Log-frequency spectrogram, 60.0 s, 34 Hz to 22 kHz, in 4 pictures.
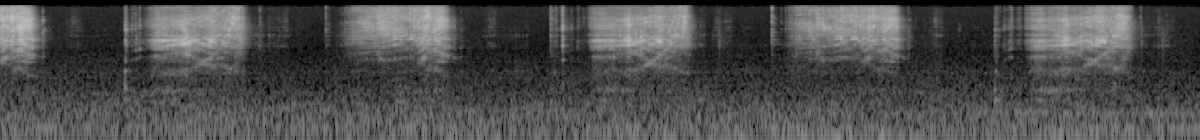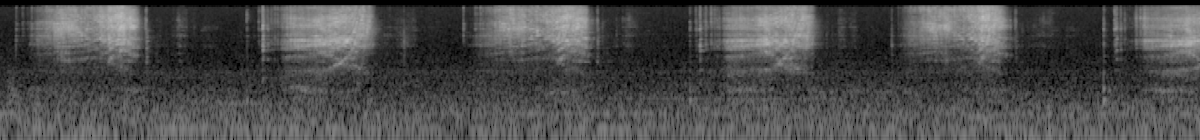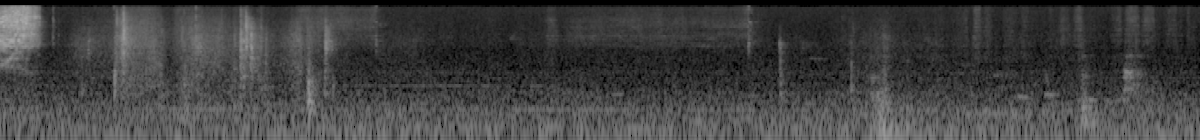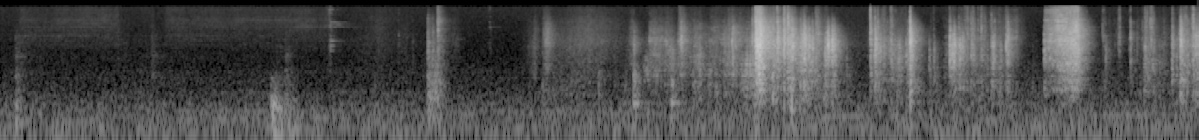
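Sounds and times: knife scraping on whetstone: 0.0s - 0.6s, 1.6s - 3.1s, 4.4s - 5.7s, 7.0s - 8.7s, 9.9s - 11.4s, 12.6s - 14.3s, 15.4s - 17.4s, 18.3s - 19.8s, 21.0s - 22.5s, 23.8s - 25.2s, 29.2s - 30.5s, 58.1s - 58.7s.

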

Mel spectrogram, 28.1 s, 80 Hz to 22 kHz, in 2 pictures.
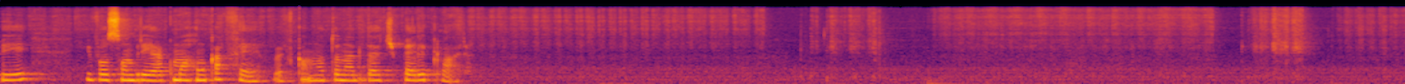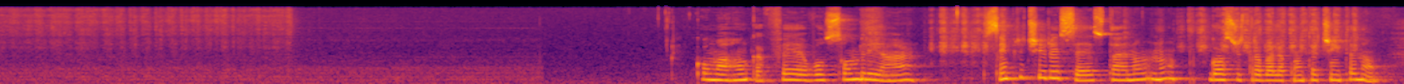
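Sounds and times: paintbrush rubbing on fabric: 0.6s - 3.0s, 4.6s - 17.0s, 22.6s - 24.2s, 25.7s - 27.7s.

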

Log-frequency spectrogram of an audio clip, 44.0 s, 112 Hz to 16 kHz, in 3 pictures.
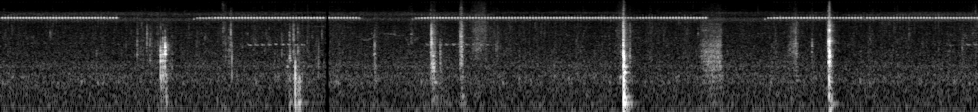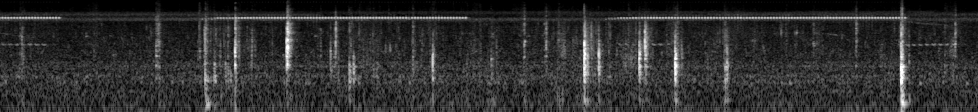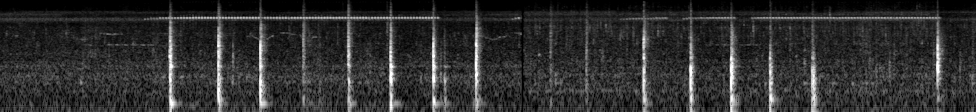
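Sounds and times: insect droning: 0.0s - 15.8s, 16.8s - 22.2s, 23.0s - 36.2s, 38.2s - 43.9s
wooden pole knocking soil: 9.2s - 9.6s, 11.6s - 12.8s, 17.0s - 25.8s, 31.8s - 36.7s, 39.0s - 41.8s.

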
